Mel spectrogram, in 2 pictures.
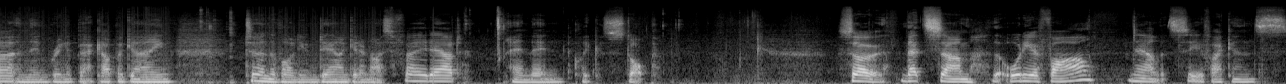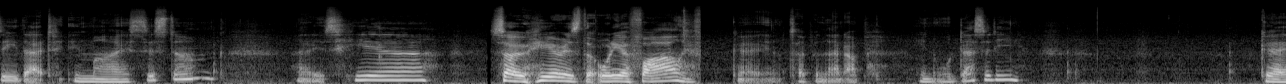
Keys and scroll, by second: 8.7 super+Tab.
